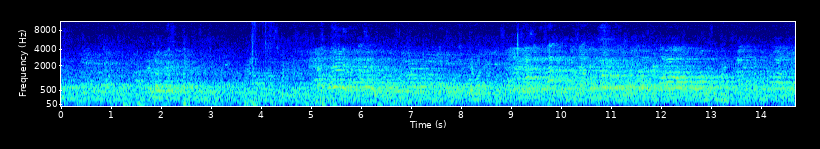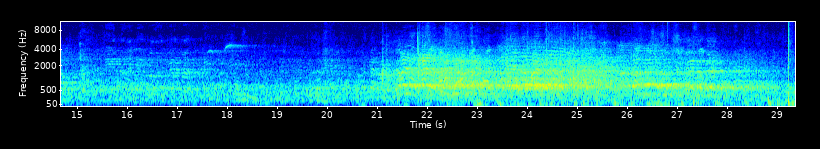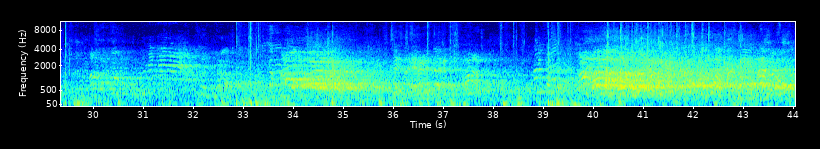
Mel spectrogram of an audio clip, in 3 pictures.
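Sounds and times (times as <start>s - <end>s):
crowd shouting and cheering: 21.5s - 28.6s, 33.6s - 44.0s.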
